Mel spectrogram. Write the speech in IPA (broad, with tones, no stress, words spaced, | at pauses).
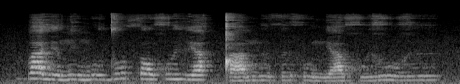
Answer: ba˥˧lʲə˧˩ni˧˩mu˧˩ du˥ θɔ˥˧xʷɨ˥ vʲa˥ǃa˩˧ mɨ˧˩θɨ˧hu˧˩ nʲa˩˧ xʷɨ˩˧ɣu˥˧ɣɨ˥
